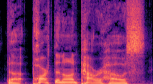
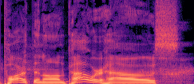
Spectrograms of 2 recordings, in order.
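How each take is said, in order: First: It is said in his normal voice. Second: It is said like a boxing announcer.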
